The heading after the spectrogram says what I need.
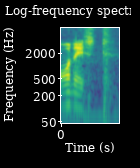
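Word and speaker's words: honest: এরপর দ্বিতীয়টা হচ্ছে এইচ ও এন ই এস টি, এখানে এইচ এর উচ্চারণ না আসে, আসলো ও এন ই এস টি, অনেস্ট।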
